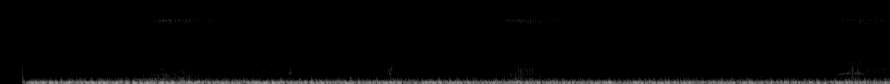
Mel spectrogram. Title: Cute cat snoring wakes himself up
